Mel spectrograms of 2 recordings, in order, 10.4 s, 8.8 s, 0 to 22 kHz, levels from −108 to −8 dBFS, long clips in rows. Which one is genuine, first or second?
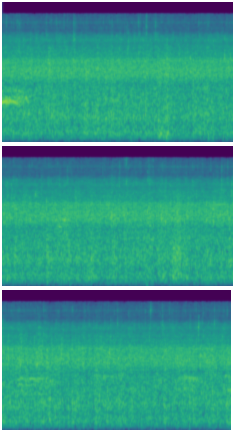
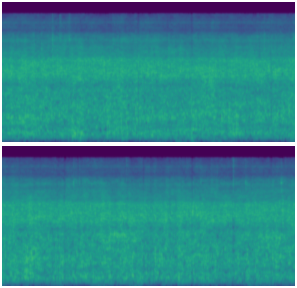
first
